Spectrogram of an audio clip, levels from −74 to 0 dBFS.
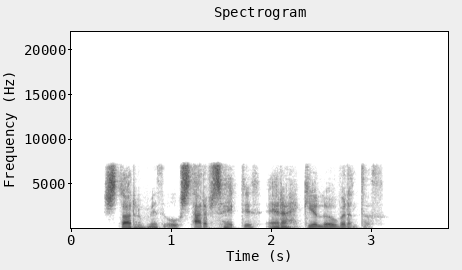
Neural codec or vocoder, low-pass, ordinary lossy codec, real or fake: codec, 16 kHz, 0.5 kbps, X-Codec, WavLM features, trained on Multilingual LibriSpeech; 7.2 kHz; AAC, 64 kbps; fake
